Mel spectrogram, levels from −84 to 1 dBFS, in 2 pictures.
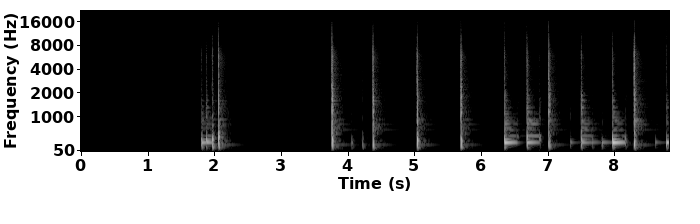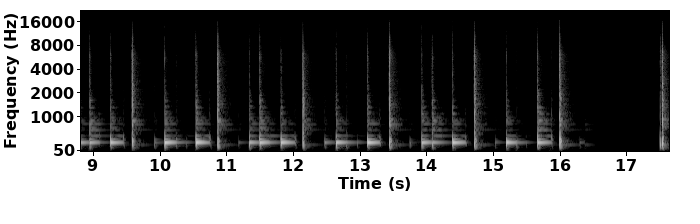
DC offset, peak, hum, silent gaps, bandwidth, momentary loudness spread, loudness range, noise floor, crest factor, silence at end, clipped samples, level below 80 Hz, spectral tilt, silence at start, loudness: under 0.1%; -8 dBFS; none; none; 13 kHz; 11 LU; 8 LU; -89 dBFS; 26 dB; 0 s; under 0.1%; -82 dBFS; -4.5 dB/octave; 1.8 s; -33 LUFS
